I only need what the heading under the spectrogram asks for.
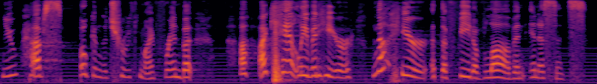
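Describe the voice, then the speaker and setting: Remorseful old storybook wise man, read by a woman: burdened, hesitant, yearning, high register, music present. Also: animated, a bit bright, long reverb tail, heavily acted. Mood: anguished, hesitant. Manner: halting, yearning.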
